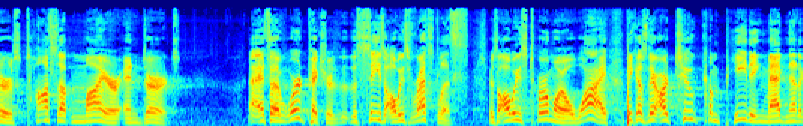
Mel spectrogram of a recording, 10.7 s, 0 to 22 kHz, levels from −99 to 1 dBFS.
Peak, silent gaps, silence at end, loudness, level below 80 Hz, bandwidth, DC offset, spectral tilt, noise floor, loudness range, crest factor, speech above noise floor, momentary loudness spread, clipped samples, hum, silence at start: 0 dBFS; none; 0 s; -21 LUFS; -62 dBFS; 16.5 kHz; under 0.1%; -3 dB/octave; -61 dBFS; 2 LU; 22 dB; 40 dB; 11 LU; under 0.1%; none; 0 s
